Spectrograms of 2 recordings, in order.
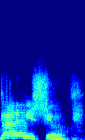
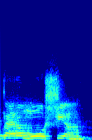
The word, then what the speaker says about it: paramecium: And these are the examples: amoeba, bacteria, and paramecium. You should not be pronouncing it paramecium. Okay, it is paramecium.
